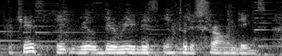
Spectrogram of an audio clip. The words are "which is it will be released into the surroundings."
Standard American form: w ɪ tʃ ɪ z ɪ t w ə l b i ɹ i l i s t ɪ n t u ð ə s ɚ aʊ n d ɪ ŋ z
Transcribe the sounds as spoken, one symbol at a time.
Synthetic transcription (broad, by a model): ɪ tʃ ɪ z ɪ t w ə l b i ɹ i l i s t ɪ n t u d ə s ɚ aʊ n d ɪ ŋ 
